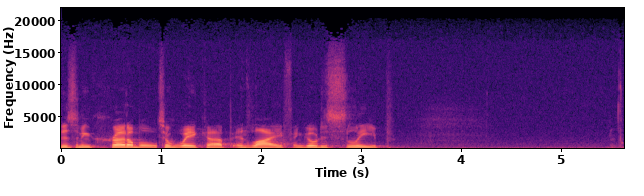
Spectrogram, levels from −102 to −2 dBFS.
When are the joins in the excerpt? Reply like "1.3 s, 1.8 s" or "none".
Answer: 0.9 s, 1.8 s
